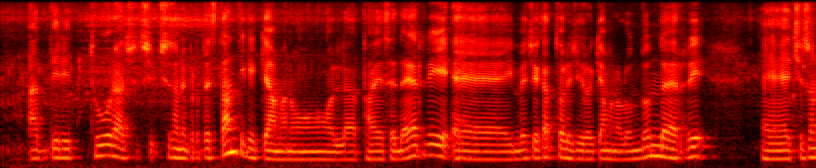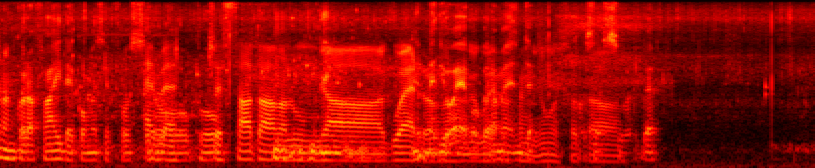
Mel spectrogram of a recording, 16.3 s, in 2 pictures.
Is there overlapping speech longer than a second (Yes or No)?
Yes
